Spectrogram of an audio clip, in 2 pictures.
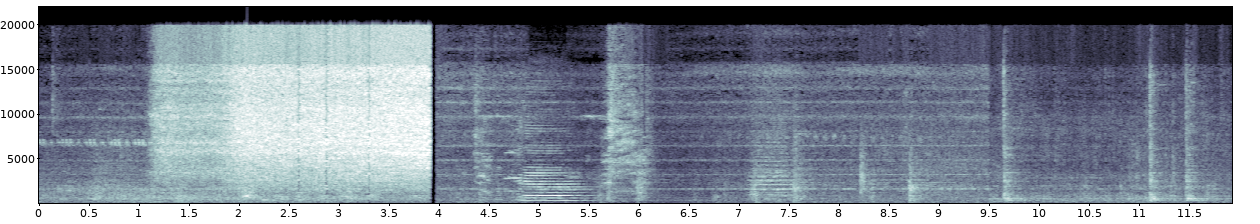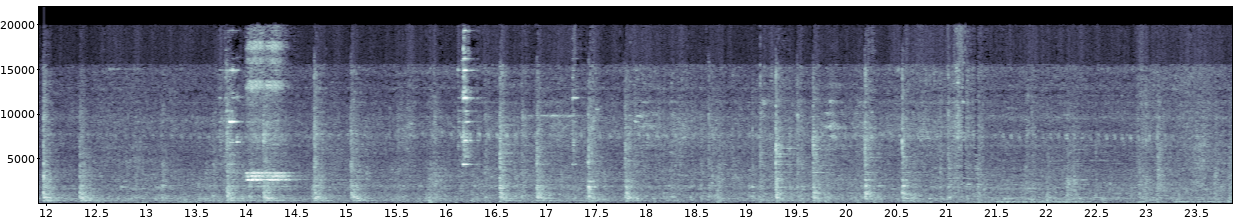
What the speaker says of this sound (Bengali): এই দেখতে পাচ্ছেন ট্রেনের ডিপার্চার হচ্ছে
